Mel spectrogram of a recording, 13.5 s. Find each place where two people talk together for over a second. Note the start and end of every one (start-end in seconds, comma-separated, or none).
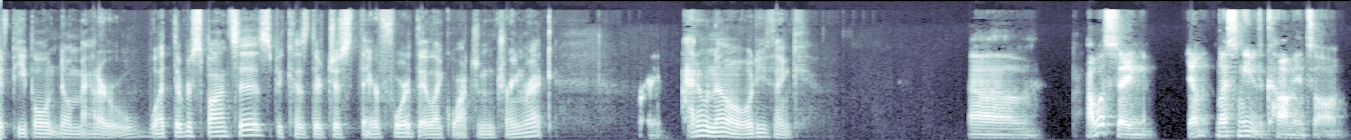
none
